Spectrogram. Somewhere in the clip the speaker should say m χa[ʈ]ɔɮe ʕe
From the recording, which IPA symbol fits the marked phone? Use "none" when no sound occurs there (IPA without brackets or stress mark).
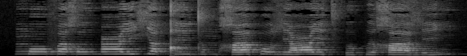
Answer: p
